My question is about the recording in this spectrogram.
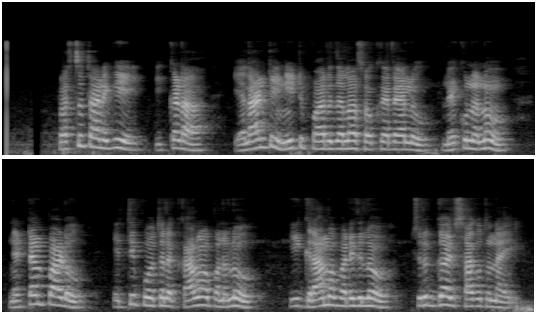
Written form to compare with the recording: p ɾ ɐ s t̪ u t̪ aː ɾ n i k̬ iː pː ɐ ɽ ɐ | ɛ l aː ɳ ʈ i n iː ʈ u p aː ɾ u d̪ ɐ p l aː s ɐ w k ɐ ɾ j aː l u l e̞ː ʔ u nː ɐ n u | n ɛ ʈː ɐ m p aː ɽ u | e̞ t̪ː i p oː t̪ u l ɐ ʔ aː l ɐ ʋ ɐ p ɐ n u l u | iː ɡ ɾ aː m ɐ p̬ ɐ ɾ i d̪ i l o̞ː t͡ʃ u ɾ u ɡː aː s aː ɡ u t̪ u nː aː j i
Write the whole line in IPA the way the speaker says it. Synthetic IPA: p ɾ ɐ s t̪ u t̪ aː n i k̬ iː kː ɐ ɽ ɐ | ɛ l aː ɳ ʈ i n iː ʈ u p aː ɾ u d̪ ɐ l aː s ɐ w k ɐ ɾ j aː l u l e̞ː k u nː ɐ n u | n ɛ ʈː ɐ m p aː ɽ u | e̞ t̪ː i p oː t̪ u l ɐ k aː l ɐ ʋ ɐ p ɐ n u l u | iː ɡ ɾ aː m ɐ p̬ ɐ ɾ i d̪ i l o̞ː t͡ʃ u ɾ u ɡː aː s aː ɡ u t̪ u nː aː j i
